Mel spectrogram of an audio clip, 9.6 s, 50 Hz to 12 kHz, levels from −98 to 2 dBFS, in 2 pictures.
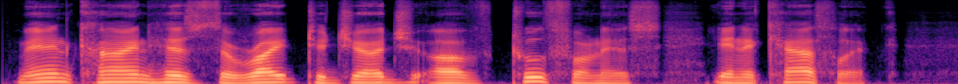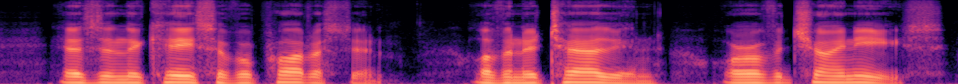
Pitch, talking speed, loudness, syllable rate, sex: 120 Hz, 155 wpm, -18 LUFS, 4.9 syllables/s, male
